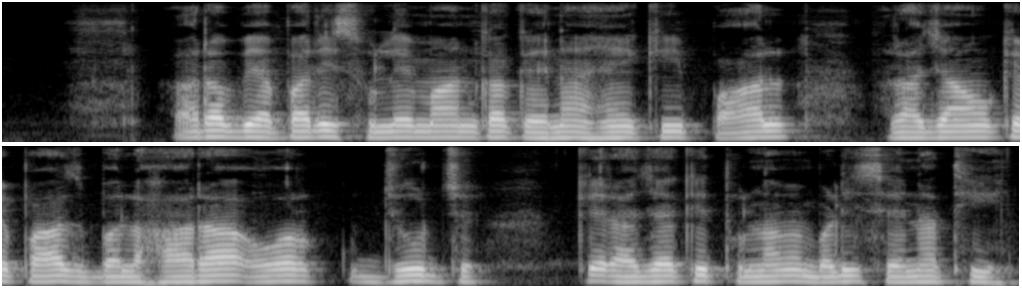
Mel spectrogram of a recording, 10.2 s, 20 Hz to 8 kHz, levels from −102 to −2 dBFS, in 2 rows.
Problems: none marked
